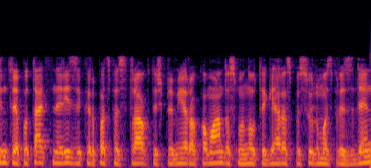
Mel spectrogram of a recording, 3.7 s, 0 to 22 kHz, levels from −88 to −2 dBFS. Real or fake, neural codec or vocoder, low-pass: real; none; 5.4 kHz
